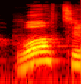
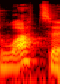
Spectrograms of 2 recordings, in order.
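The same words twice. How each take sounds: First: It is said in a standard British accent. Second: It is said in a heavy Lake District accent.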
